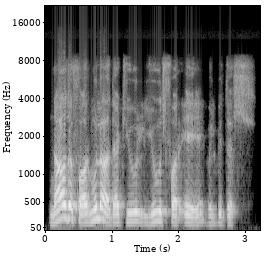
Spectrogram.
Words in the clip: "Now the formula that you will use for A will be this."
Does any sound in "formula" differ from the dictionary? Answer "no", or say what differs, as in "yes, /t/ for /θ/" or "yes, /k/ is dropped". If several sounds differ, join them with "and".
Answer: no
